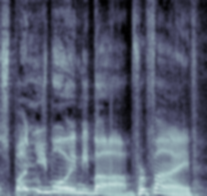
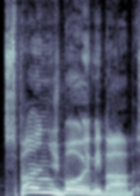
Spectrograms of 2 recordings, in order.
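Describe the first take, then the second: First: Slow, stretched-out cartoon sponge voice; SpongeBob voice. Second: Said in the usual way. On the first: Host reads a donor name in a SpongeBob voice. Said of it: "thank you, SpongeBob".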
